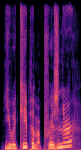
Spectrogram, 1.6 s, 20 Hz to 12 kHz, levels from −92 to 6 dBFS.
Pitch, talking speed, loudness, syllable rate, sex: 260 Hz, 220 wpm, -16 LUFS, 5.8 syllables/s, female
